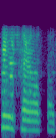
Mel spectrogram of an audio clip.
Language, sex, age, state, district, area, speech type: Hindi, female, 30-45, Madhya Pradesh, Hoshangabad, rural, conversation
